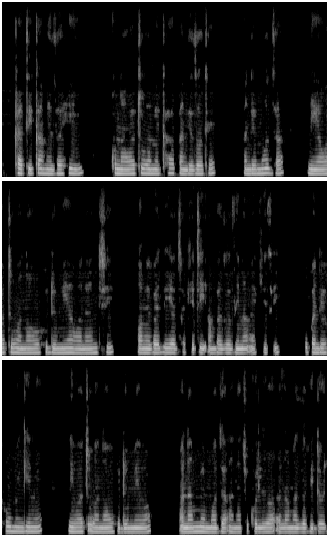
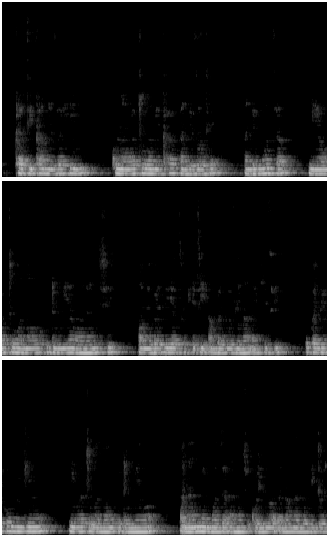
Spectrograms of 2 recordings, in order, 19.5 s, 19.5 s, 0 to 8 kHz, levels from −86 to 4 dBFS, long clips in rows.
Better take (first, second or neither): first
